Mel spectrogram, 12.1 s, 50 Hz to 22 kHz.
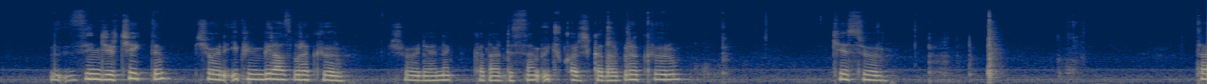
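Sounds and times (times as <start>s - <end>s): faint steady hum: 0.0s - 12.0s
object knocking on table: 9.3s - 10.1s.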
